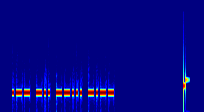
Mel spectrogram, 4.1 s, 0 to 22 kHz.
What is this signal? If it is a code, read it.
Morse code, heard as a keyed tone, about 30 wpm, 700 Hz. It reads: WD7Y
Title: NA SOTA Chaser Callsigns 30wpm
